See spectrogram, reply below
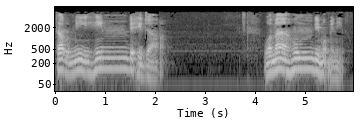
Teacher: ترميهم الميم من الشفتين لكن معها غنة، بحجارة الباء من الشفتين لكن ما معها غنة · Term: الإخفاء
